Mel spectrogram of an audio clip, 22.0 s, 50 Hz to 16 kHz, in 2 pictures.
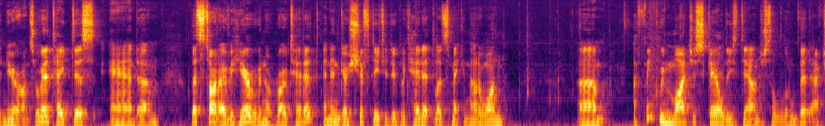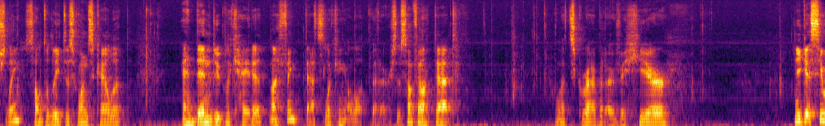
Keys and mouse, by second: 0.0-0.6 right drag, 0.6-4.4 shift+middle drag, 1.3 g, 2.7 r, 4.4-13.9 shift+right drag, 4.7 shift+d, 5.6 r, 6.5 g, 7.2 click, 7.2 middle click, 7.5 r, 9.7 s, 10.9 x, 11.9 s, 12.9 shift+d, 13.9-18.0 drag, 13.9 r, 15.0 g, 15.8 r, 17.0 shift+d, 18.0-22.0 shift+right drag, 18.2 r, 19.2 g, 20.3 r.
